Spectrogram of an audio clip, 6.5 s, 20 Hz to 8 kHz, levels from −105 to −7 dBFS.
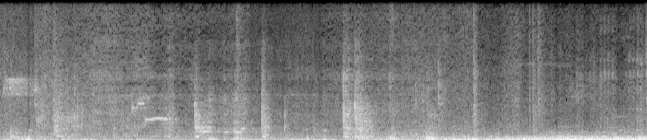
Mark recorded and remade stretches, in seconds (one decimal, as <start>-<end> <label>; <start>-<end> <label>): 0.0-0.9 recorded; 0.9-4.2 remade; 4.2-6.5 recorded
